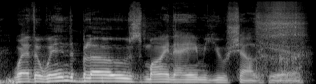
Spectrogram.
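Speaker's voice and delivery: slow, theatrical proclamation; mock-grand herald. Grandly introducing oneself to newcomers, slow and theatrical. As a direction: intone it like a legendary figure.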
